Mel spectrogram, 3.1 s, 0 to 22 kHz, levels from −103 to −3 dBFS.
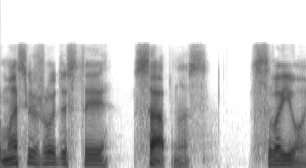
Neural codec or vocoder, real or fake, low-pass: codec, 16 kHz, 6 kbps, DAC; fake; 7.2 kHz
